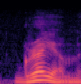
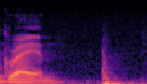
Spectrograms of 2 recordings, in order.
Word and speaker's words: Graham: Graham is how it's pronounced. He'll say it better than I can. Graham. Have I been saying it wrong all these years? Yeah, so have I. Don't worry about it. Okay, you got. Yeah. Sorry. I thought it was a soft H.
